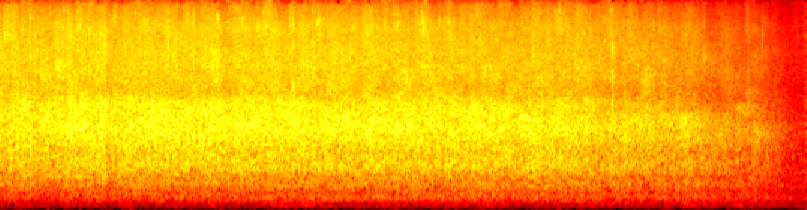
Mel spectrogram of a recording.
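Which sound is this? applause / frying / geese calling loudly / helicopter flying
applause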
